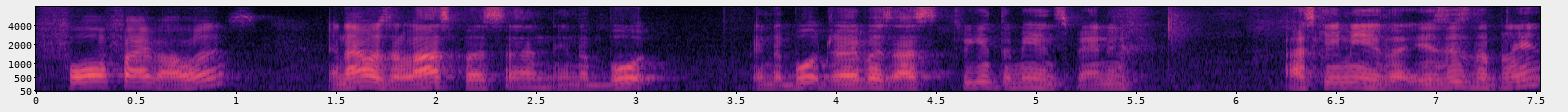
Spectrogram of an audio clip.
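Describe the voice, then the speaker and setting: Speaking at a moderate pace, this voice has a dark, mellow tone with a Singaporean accent. Its pitch rises and falls in an ordinary way. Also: man. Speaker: wildlife photographer and documentarian. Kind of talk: casual talk to a live audience. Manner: animated.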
